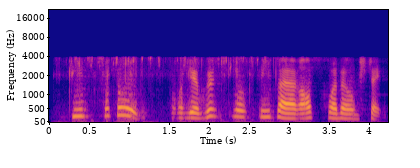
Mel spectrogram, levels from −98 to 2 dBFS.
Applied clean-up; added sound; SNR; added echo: neural separator model SepFormer WHAMR!.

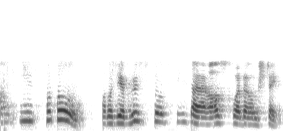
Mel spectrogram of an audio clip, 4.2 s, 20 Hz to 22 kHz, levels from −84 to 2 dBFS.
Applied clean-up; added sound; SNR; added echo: neural mask model DeepFilterNet 3.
